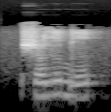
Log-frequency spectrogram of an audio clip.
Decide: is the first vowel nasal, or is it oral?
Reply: oral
